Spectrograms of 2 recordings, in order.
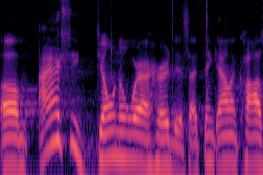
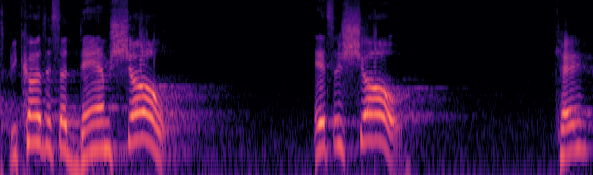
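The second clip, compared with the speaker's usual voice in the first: fired up; 5 semitones higher, slower than usual. Real, not acted. Emphatic fired-up pitch.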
